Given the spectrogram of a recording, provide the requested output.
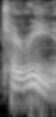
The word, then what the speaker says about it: terrine: And the word terrine, it's from French terrine, an earthenware dish. And though we spell it in a funny way, it's still pronounced the same way the French do.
